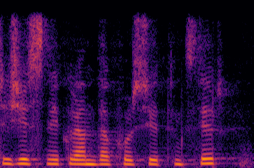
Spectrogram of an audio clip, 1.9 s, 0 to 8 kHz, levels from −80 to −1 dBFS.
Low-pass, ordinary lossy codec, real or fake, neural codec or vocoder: 7.2 kHz; none; fake; codec, 16 kHz in and 24 kHz out, 0.8 kbps, FocalCodec, streaming, 65536 codes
